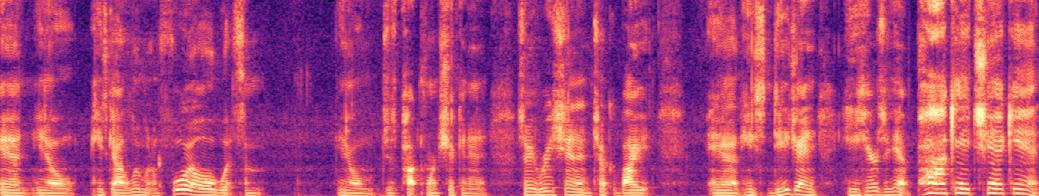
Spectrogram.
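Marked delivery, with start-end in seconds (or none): 9.2-10.4 high-pitched yelled call. Retelling how a guy in a packed crowd yelled at the DJ: imitating a guy yelling. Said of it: "this guy yells".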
